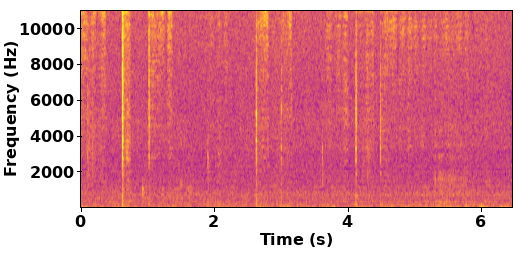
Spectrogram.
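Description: Chalk writing on a blackboard: faint scratches and irregular short taps as letters and symbols are formed.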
